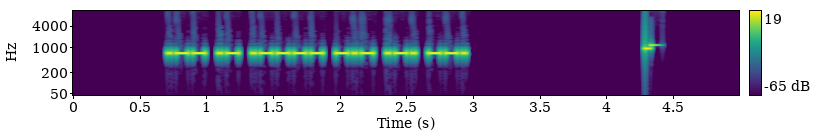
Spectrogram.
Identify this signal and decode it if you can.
Morse code, heard as a keyed tone, about 35 wpm, 700 Hz. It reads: WA1KRG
